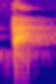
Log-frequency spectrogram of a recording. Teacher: Dan huruf ta ini mewakili huruf-huruf yang keluar dari lidah. Huruf ta keluar dari ujung lidah dengan pangkal dua buah gigi yang atas. Maka nafas kita arahkan ke pita suara, kemudian ujung lidah kita arahkan ke pangkal dua buah gigi yang atas, maka akan muncul suara ta. · Dan dari sisi sifat-sifat huruf, cara bagaimana huruf ta ini keluar dari makhrajnya, yang pertama dari sisi nafas, huruf ta ini adalah huruf yang nafasnya terlepas · ta ketika kita mengucapkannya ada desis yang terlepas dari pengucapannya. Kemudian dari sisi suara, huruf ta sama dengan hamzah dan ba, suaranya tertahan.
